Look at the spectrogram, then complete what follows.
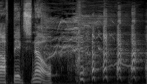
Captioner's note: laughter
